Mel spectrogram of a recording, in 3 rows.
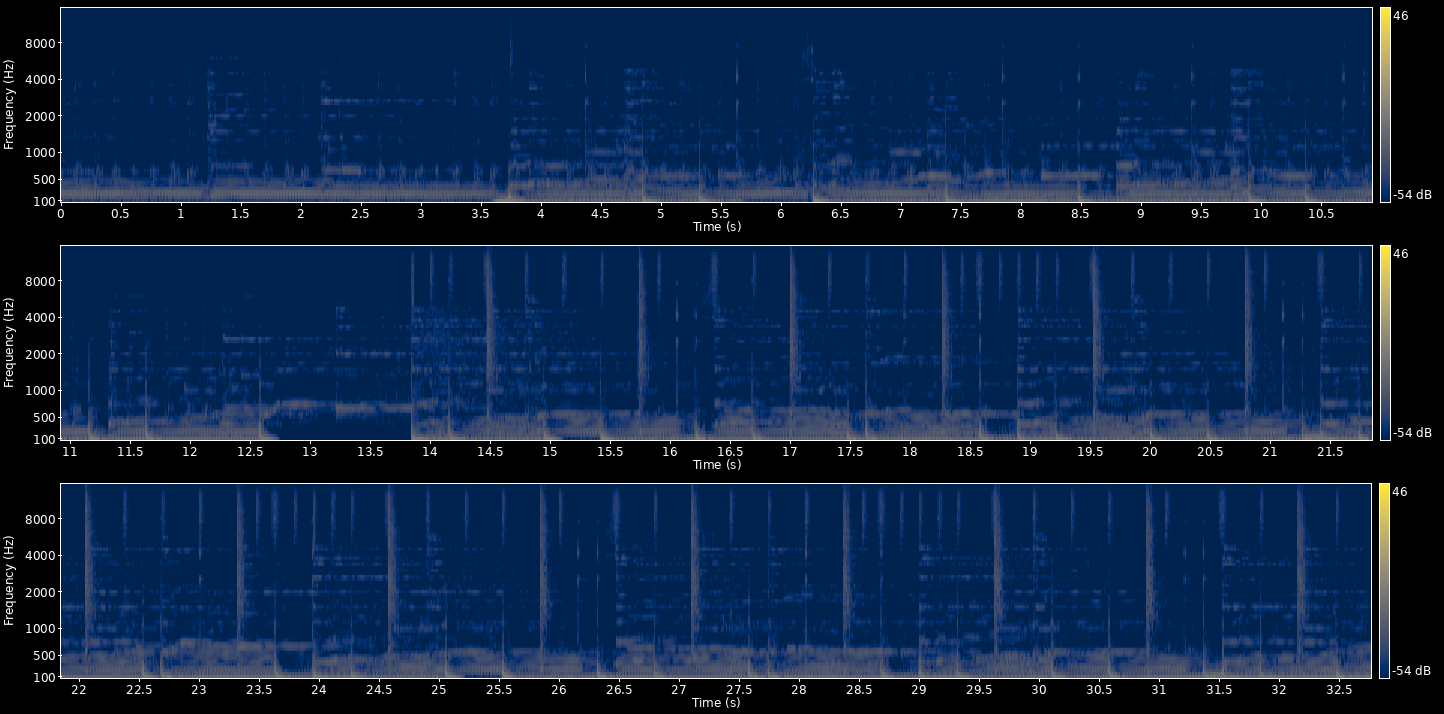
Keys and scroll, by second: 1.2 Right, 1.7 Right, 2.5 Right, 5.0 super+d, 6.5 i, 8.0 Right, 8.5 Right, 9.1 Right, 9.8 Right, 10.4 Right, 12.1 super+d, 29.1 Right, 29.6 Right, 30.1 Right, 30.7 Right.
